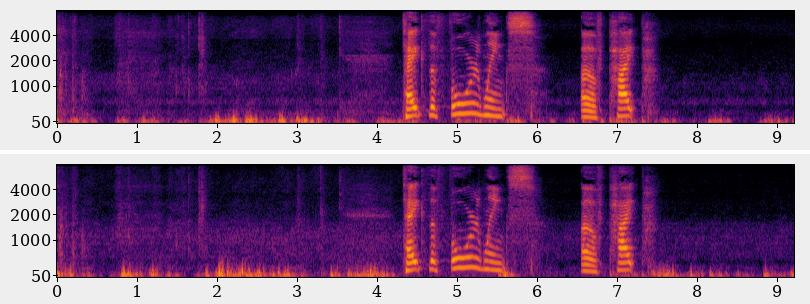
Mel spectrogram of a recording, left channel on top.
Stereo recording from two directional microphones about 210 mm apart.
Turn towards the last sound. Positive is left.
turn(degrees=45)  # may be behind; listen again after turning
